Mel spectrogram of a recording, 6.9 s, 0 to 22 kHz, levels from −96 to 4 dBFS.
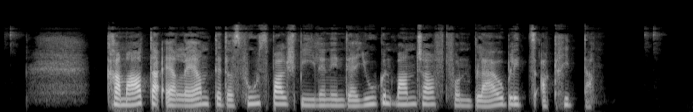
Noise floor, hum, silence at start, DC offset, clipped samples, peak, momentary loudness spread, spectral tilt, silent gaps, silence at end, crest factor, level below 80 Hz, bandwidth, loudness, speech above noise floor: -65 dBFS; none; 0.4 s; under 0.1%; under 0.1%; 0 dBFS; 22 LU; -3.5 dB/octave; none; 1 s; 24 dB; -68 dBFS; 10 kHz; -24 LUFS; 41 dB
